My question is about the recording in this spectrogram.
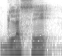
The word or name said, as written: glacet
